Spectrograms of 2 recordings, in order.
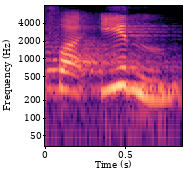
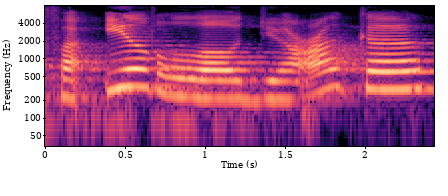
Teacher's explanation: Tidak dibaca fa'in, tapi dileburkan fa'ir raja'aka. Hukum tajwidnya idgham bila gunnah.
